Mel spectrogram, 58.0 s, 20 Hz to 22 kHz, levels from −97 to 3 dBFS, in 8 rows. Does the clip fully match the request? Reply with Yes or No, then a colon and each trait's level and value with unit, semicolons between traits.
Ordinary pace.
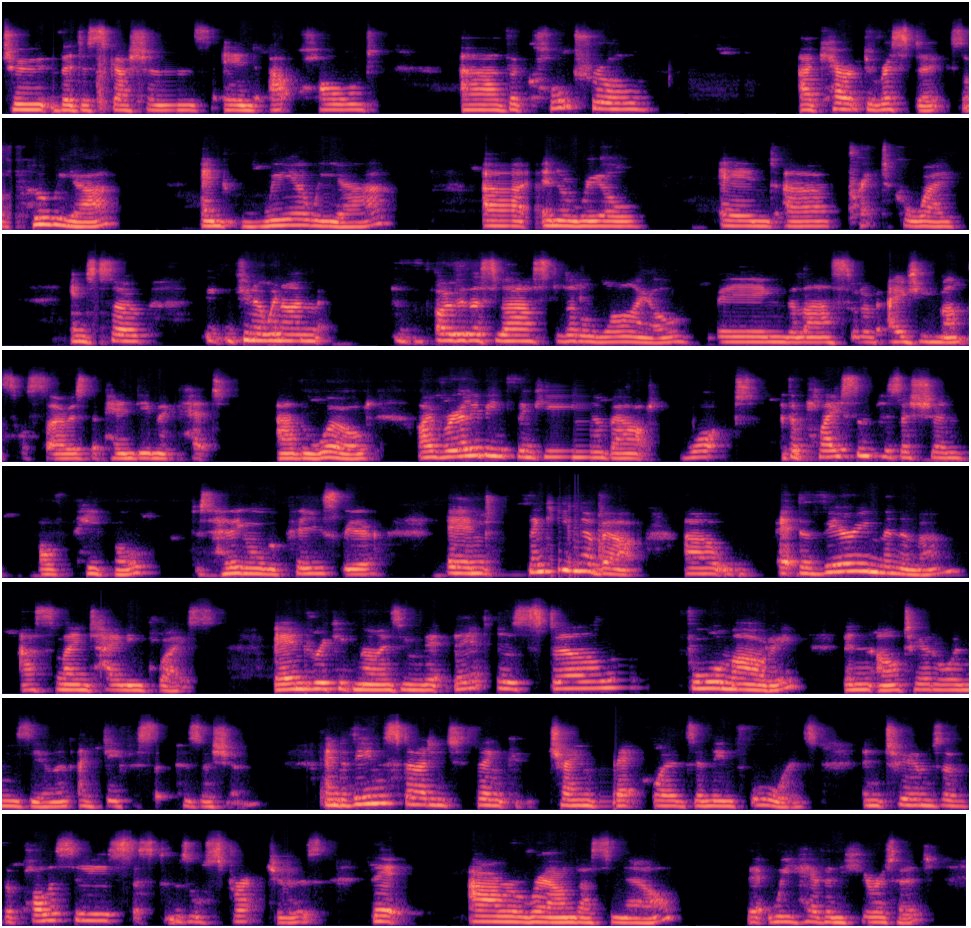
No: slow, 130 wpm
